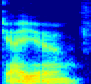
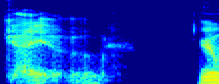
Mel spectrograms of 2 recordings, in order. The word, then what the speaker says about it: Gallo: So, yeah, Gallo and Gallo, but not enough people know how to say Gallo instead of Gallo. I mean, obviously it's pronounced Gallo.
